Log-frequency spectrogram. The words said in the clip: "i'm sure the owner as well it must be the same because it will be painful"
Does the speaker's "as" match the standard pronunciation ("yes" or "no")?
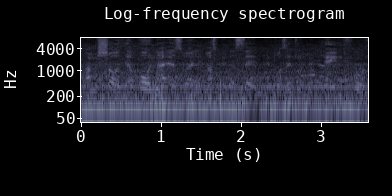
yes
